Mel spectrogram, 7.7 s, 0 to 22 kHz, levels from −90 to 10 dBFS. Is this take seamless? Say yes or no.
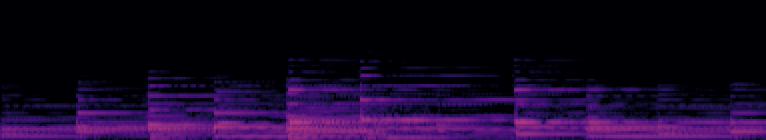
yes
